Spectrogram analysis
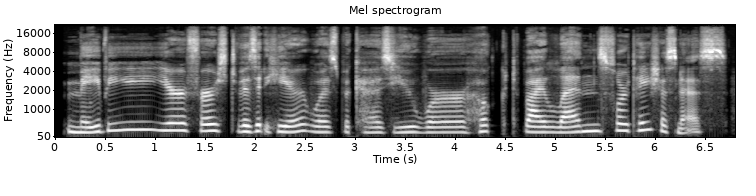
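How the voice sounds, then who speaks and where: A woman voicing a playful, mischievous, kindly witch in an intimate, unhurried ASMR monologue that slips into near-whispers. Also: mid-range voice, gravelly, darkish tone, no echo, clean studio sound, exaggerated voice. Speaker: ASMR audio performer.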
